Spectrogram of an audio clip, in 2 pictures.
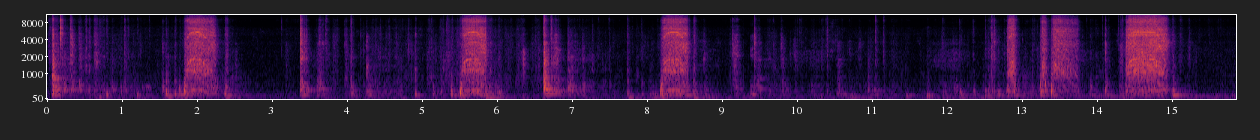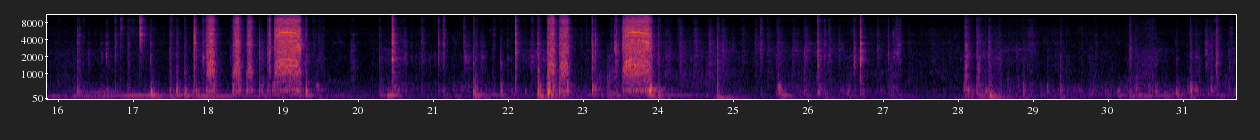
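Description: A small handheld power tool, such as a cordless screwdriver, run in about eight short bursts of half a second to a second at irregular intervals, with quieter handling of wires between the bursts.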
